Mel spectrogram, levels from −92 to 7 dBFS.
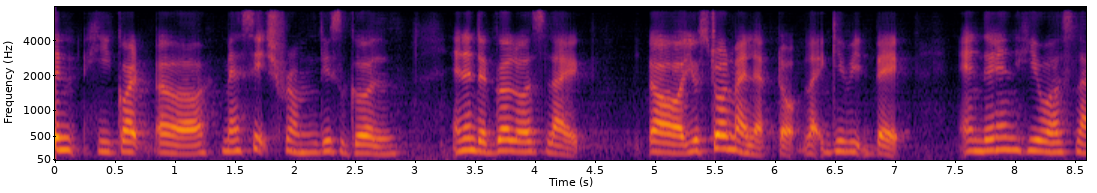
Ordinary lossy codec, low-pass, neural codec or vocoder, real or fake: none; 7.2 kHz; codec, 16 kHz, 0.7 kbps, FocalCodec; fake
